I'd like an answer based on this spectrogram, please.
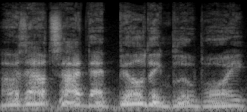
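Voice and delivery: loud, rough, creaky superhero growl. Batman answers Robin's questions about Superman with a Batman growl. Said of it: "(Batman growls)".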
